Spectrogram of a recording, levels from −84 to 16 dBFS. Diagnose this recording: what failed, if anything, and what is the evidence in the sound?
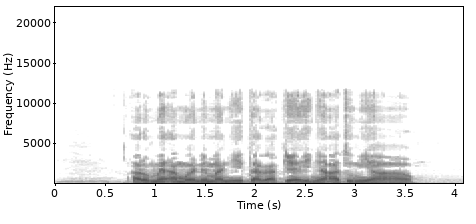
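The codec stage is at fault, with heavy damage through the whole clip and nothing above 11.8 kHz. The likely cause is HE-AAC compression at a very low rate, consistent with about 16 kbps. A simple low-pass or narrowband codec would leave the top dull and empty. Here the treble is synthetic: spectral band replication copies lower bands upward, so harmonics misalign above the crossover and sibilants sound gritty, metallic and lispy rather than merely muffled.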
